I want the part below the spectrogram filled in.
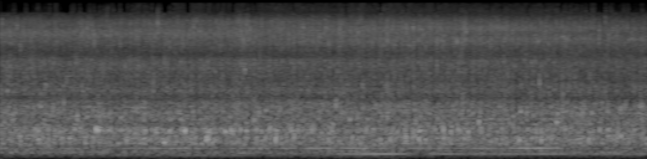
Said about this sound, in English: beautiful, beautiful nature, water sounds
